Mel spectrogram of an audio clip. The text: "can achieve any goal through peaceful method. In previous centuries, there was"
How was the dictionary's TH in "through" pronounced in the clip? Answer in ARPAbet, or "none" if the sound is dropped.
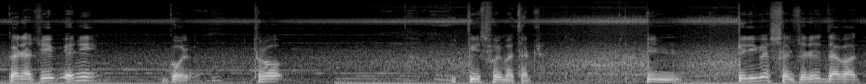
T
